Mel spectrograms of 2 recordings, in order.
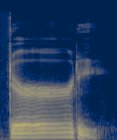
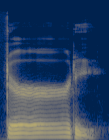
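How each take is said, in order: First: The middle consonant is a quick, soft D. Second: The middle consonant is a quick, soft D.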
